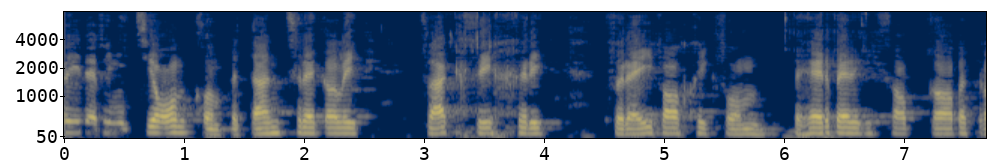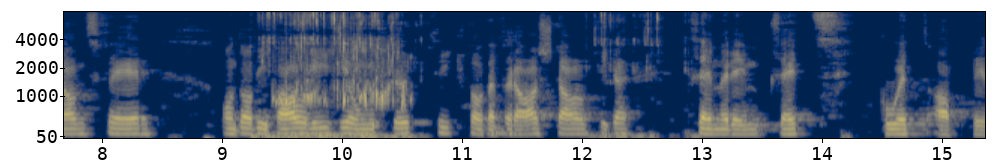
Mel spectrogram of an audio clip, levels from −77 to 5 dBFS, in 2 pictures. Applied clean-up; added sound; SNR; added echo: classical method Wiener filter.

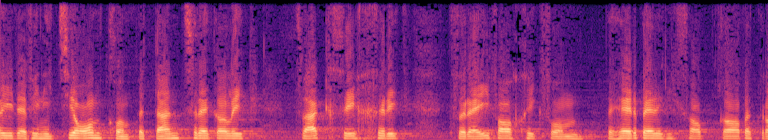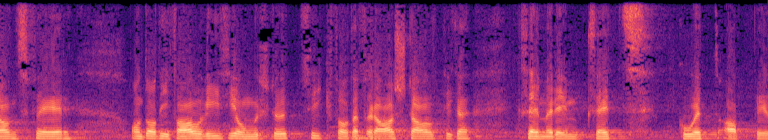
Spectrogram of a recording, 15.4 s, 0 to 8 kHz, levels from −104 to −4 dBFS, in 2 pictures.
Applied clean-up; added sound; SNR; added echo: none; none; none; none.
